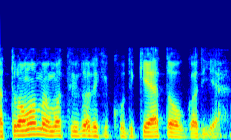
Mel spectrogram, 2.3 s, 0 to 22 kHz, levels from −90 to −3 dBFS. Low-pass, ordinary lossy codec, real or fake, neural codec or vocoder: 5.4 kHz; none; fake; codec, 16 kHz, 0.4 kbps, LongCat-Audio-Codec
